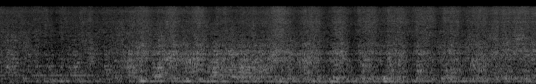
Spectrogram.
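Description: Water spraying steadily from a kitchen sink sprayer hose, rinsing shampoo out of a wig's hair.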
